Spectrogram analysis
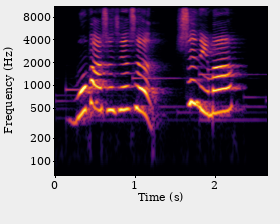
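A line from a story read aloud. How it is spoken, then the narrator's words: Loud shout. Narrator (Chinese): 他往里面大喊一声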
